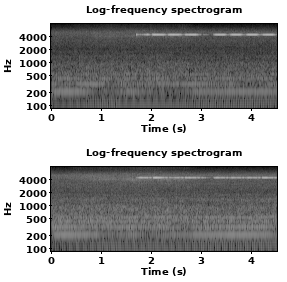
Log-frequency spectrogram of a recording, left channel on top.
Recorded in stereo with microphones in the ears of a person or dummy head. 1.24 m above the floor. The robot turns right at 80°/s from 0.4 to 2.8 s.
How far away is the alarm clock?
About 0.7 m.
